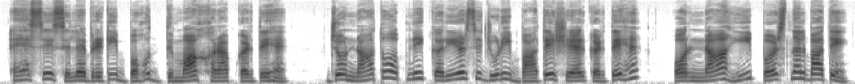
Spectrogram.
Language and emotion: Hindi, angry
